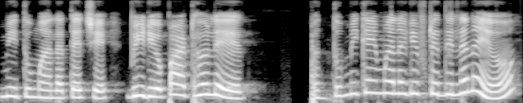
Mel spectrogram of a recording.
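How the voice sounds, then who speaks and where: A woman's voice: high voice, animated, moderate pace, voice pushed up. A woman voicing a scheming, fawning man who pleads theatrically and stirs trouble. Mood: wheedling.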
